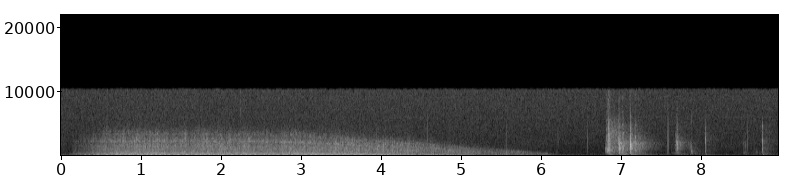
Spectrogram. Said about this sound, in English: Uh-huh. Here comes the car.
